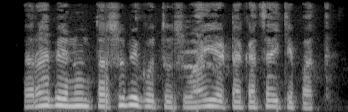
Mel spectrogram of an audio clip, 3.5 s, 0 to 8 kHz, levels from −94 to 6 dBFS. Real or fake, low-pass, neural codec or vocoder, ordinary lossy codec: real; 7.2 kHz; none; Opus, 64 kbps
